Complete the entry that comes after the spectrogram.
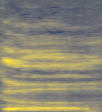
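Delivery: high, loud shocked "Oh!"; a schoolyard crowd reacting to the slap. Kids in the schoolyard after the slap, shocked. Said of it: "Everybody was like".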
